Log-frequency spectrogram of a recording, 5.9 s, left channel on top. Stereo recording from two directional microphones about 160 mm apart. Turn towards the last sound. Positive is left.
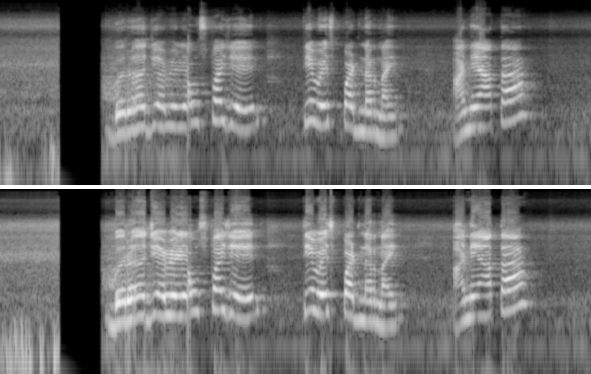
turn(degrees=-10)  # may be behind; listen again after turning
